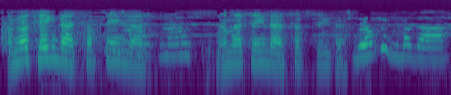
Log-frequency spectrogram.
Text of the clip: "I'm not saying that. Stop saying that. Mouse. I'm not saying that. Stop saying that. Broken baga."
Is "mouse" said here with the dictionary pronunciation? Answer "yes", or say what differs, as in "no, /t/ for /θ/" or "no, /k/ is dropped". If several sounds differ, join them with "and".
no, /s/ is dropped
